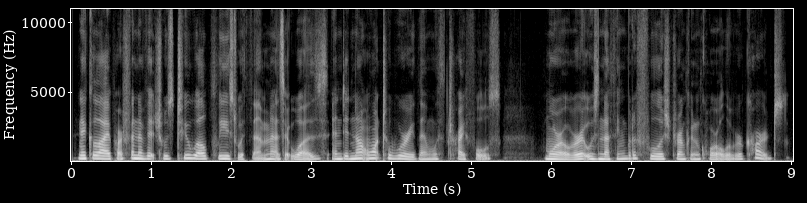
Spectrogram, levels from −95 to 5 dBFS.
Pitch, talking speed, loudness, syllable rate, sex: 190 Hz, 205 wpm, -17 LUFS, 5.6 syllables/s, female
